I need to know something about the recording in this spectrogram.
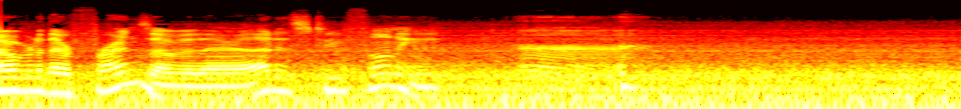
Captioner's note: laughing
